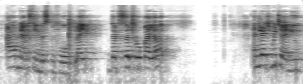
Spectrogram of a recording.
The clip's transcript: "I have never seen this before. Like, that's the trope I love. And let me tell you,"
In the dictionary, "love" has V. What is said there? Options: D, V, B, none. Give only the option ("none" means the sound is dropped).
none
